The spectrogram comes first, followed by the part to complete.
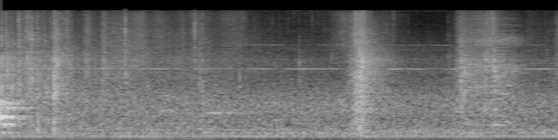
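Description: A paper mailing envelope being torn open and handled by hand: scattered rustling, with a louder tearing rip about two and a half seconds in and a shorter one near the end, over a steady low hum.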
